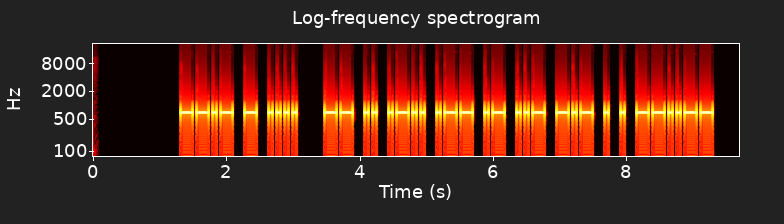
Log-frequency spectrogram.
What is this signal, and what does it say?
Morse code, heard as a keyed tone, about 20 wpm, 700 Hz. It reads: QTH MILWAUKEE,
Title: Practice QSO - Exchange 1 - Beginning - 20wpm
